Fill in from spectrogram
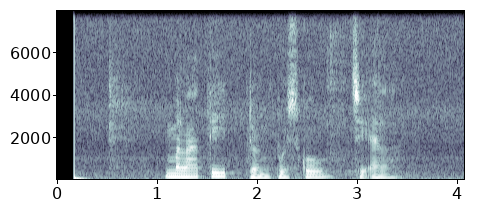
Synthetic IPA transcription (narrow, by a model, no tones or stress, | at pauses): məlat̪iɖ̥ɔ̤nb̥ṳsko̥ʒ̥eʔɛl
